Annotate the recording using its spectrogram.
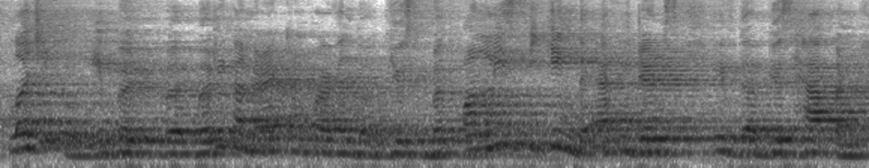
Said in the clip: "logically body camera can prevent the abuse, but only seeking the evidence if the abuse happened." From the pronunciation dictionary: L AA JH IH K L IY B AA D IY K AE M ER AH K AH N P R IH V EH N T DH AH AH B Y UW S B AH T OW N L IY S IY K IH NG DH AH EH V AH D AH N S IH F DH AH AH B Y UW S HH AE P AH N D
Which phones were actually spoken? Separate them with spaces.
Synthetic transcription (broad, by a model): L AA JH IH K L IY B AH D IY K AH M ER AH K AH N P IH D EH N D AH AH B Y UW S B AH T OW N L IY S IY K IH NG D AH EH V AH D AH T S IH F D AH AH B Y UW S HH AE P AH N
